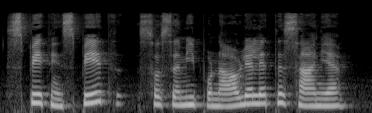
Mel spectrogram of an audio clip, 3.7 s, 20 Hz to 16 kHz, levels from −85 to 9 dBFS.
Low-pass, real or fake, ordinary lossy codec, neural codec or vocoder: 10.8 kHz; real; MP3, 64 kbps; none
